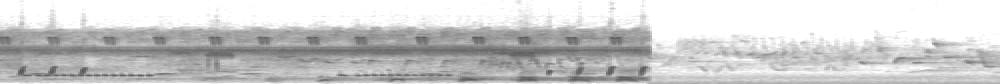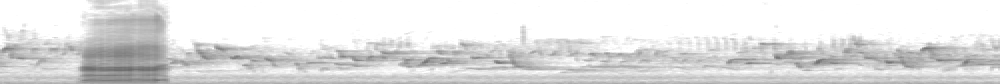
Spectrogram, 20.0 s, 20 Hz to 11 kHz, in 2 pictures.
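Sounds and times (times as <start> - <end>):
small birds chirping: 0.0 - 20.0
sheep bleating: 10.8 - 11.8.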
